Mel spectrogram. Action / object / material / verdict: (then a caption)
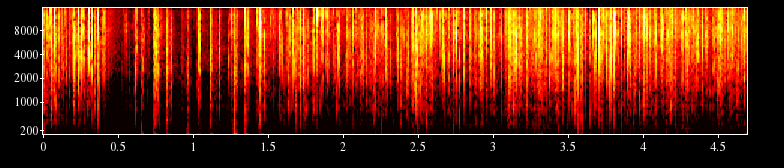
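scrape / foil-lined plastic biscuit wrapper / metallized plastic / none. Fingers crinkle and squeeze a full, gold foil-lined metallized plastic biscuit tube wrapper. The result is a quiet, dense run of bright, sharp crackles and crunches that stop instantly, with almost no low end.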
